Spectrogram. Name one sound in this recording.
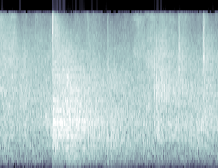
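Ice skates scrape sharply across the ice.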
